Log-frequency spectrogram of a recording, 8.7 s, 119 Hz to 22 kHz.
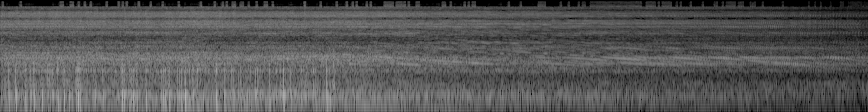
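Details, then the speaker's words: Miele Classic C1 Junior Powerline vacuum, SBAD1 motor with old brushes, run outside unloaded with only the pre-motor filter: high whine with crackly rough edge, falling pitch on spin-down; audible commutator arcing, owner wonders if a winding is burnt out. "There's still arcing on that commutator, you can hear it."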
